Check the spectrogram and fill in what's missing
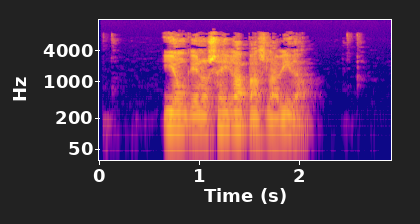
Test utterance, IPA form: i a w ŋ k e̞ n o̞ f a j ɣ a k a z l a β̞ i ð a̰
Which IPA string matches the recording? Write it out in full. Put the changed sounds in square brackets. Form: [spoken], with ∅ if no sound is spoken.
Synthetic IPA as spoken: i a w ŋ k e̞ n o̞ [s] a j ɣ a [p] a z l a β̞ i ð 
